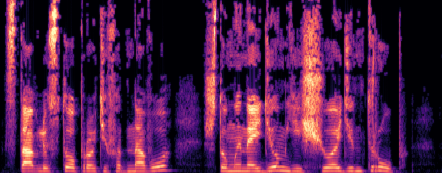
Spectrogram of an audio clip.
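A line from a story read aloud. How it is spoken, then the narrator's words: Gloomy. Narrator (Russian): мрачно сказал Винсент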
